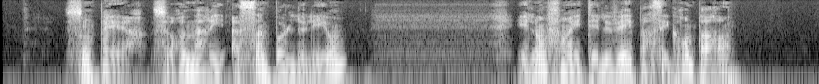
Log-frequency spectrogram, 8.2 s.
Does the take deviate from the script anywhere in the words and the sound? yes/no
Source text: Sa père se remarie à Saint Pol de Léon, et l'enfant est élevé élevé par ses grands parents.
yes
